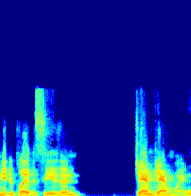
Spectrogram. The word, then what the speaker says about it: Yam Yam: Abe was already confused why it's not Yam Yam, but I promise you it is Jam Jam. – Jam. – It is pronounced Jam. It is pronounced Jam Jam.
